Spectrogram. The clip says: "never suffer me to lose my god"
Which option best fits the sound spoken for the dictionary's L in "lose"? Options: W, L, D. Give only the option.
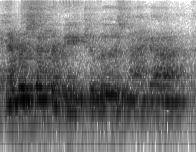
L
